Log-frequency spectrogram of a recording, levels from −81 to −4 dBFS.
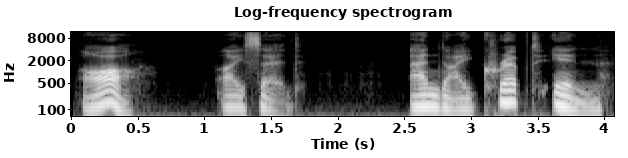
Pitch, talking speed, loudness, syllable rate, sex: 110 Hz, 105 wpm, -19 LUFS, 2.7 syllables/s, male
